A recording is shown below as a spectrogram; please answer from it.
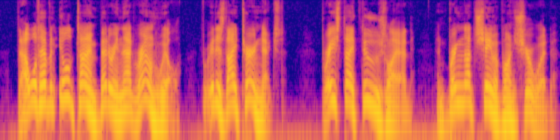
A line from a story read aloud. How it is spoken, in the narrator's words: Merry Robin laughed, and quoth he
